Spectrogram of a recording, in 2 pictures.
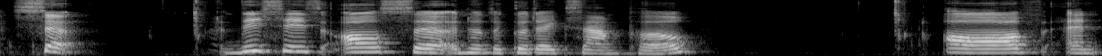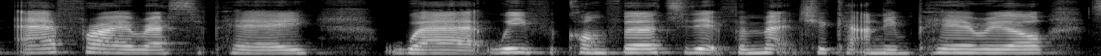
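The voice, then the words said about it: British English accent. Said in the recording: “if you live in the uk you can tell by my accent accent where i live”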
